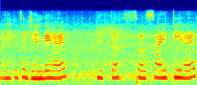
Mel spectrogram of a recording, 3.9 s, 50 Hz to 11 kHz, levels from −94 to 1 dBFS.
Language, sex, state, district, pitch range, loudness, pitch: Marathi, female, Maharashtra, Mumbai Suburban, 245-265 Hz, -15 LUFS, 255 Hz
